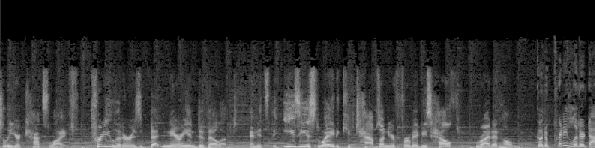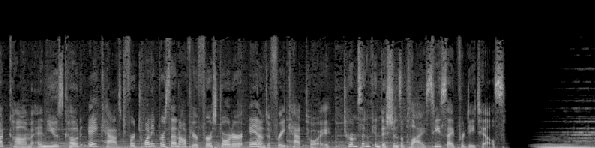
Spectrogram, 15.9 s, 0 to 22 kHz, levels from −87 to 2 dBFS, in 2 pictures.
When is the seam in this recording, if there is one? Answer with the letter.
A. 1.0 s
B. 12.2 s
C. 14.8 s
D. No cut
C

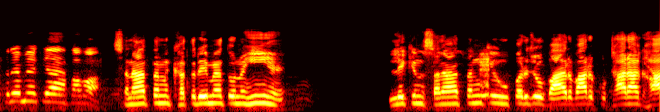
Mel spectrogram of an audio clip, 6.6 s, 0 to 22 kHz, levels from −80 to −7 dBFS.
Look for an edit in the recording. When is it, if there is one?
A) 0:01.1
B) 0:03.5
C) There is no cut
C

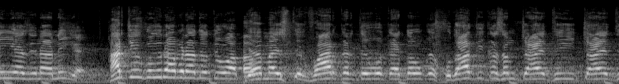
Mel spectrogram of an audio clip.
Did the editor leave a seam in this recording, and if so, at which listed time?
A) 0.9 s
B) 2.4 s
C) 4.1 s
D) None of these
B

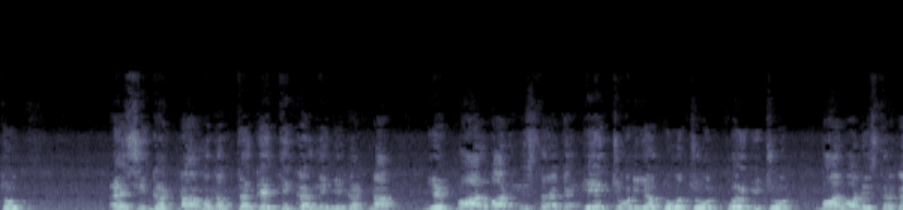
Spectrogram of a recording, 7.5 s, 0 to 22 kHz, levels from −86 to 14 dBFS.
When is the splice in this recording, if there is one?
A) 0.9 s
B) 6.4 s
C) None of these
C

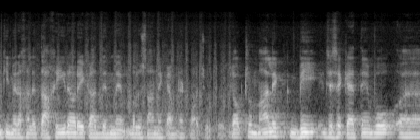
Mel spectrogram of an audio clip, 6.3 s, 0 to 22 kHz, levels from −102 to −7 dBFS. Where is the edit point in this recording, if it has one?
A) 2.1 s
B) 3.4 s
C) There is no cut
B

